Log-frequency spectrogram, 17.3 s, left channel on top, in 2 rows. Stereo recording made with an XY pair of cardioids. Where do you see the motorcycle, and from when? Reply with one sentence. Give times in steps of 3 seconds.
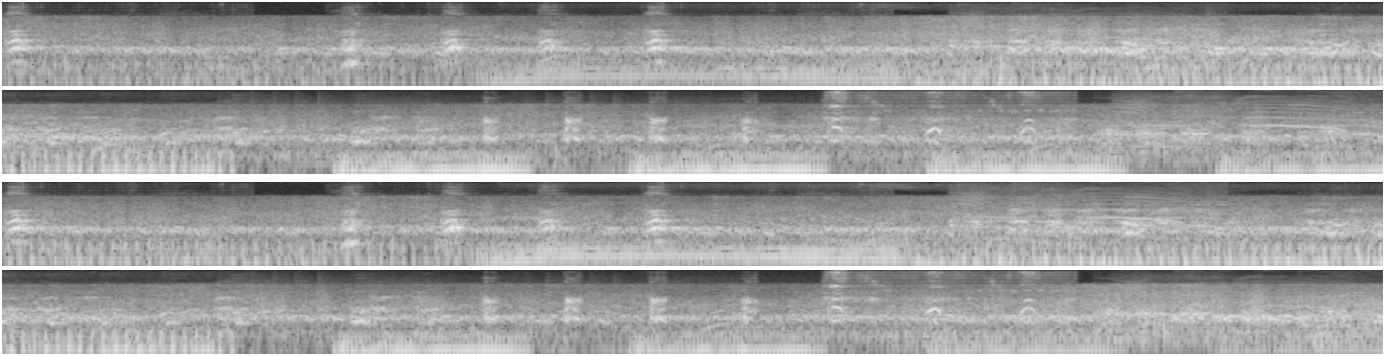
You can hear the motorcycle on the right from 0 s, in the centre from 9 s and on the left from 12 s.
